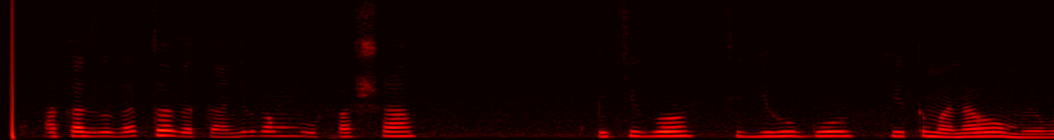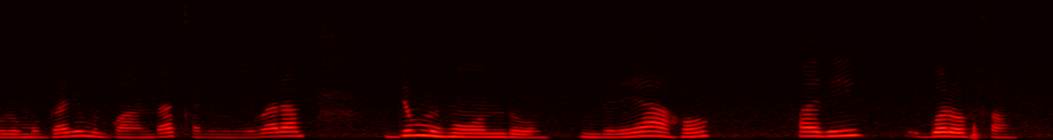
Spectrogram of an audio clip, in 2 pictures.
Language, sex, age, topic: Kinyarwanda, female, 25-35, finance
